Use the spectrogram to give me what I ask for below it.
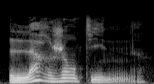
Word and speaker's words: Argentine: L'Argentine. Okay, so you've got this nasal here, en, l'argent, and then tin. Don't pronounce the final E, it just gives you the pronunciation of the N, in.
